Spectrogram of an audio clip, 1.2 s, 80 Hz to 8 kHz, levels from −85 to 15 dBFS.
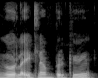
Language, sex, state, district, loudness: Tamil, male, Tamil Nadu, Nilgiris, -16 LUFS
